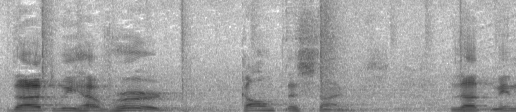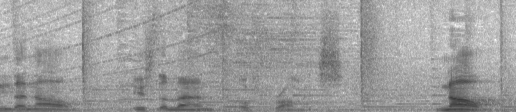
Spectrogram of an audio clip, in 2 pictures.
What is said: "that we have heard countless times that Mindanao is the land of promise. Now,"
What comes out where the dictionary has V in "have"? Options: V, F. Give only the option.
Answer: V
